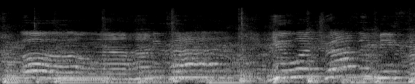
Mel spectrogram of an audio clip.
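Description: A woman singing live with a small acoustic band of two acoustic guitars and an upright double bass, her sustained notes wavering with vibrato.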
